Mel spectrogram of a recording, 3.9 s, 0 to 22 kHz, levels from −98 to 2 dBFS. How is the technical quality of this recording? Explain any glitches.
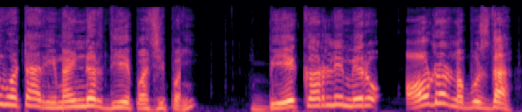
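The recording has three abrupt skips. At 0.48 s, 1.36 s and 3.44 s the speech jumps forward, losing about 40, 70 and 40 ms. This is likely a dropped buffer (overrun), where samples were overwritten before being read and the audio on either side was joined. Unlike a dropout, there is no silent gap, only a splice.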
